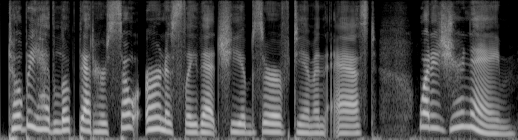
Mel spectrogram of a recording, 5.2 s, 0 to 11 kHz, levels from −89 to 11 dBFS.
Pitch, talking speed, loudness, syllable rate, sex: 225 Hz, 195 wpm, -20 LUFS, 5.3 syllables/s, female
